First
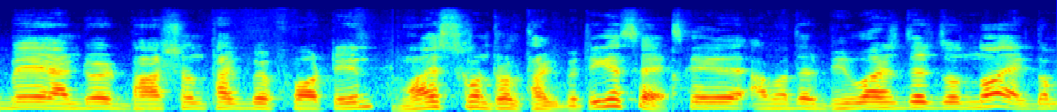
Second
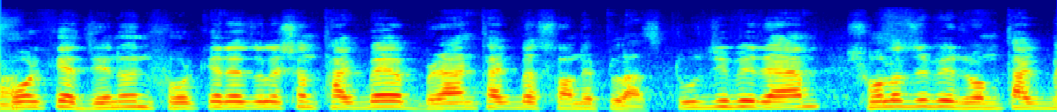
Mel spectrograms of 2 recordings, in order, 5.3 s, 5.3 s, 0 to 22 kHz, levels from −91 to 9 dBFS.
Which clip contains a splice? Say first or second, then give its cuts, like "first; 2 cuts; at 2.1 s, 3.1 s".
first; 2 cuts; at 2.0 s, 3.4 s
